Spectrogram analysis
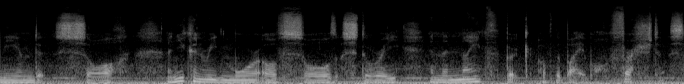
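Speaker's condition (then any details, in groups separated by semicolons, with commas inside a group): No condition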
